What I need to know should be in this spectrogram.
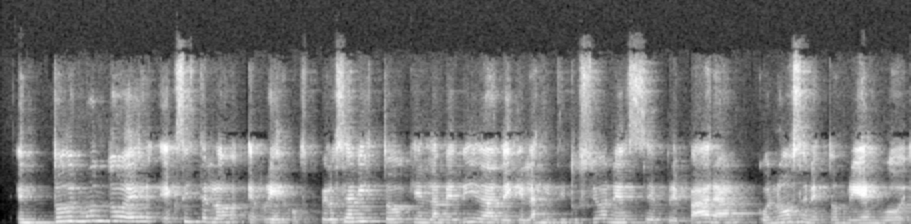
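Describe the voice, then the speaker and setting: Recorded with audible room echo and noticeable background noise, a woman speaks fairly slowly in a fairly high voice with ordinary pitch variation. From southern Chile (Concepción). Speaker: physician and health quality consultant. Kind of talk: interview.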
